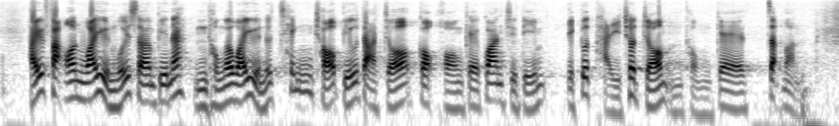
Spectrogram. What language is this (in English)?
Cantonese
